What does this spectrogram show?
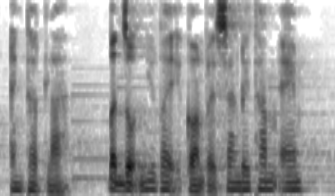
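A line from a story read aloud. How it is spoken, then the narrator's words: Smiling. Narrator (Vietnamese): Như Mạt mỉm cười ... nói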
